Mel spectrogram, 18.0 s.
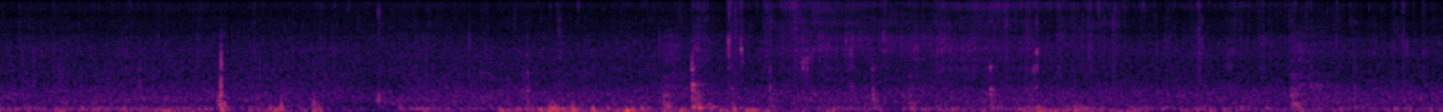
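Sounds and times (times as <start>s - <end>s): chicken sizzling in a frying pan: 0.0s - 18.0s
crackling oil spatters: 0.0s - 18.0s
wooden spatula scraping a pan: 8.2s - 13.1s.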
